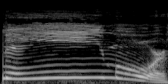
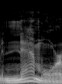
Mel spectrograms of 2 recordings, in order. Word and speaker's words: Namor: way back in 1939 he came up with the name Namor by writing the word Roman backwards that should be your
